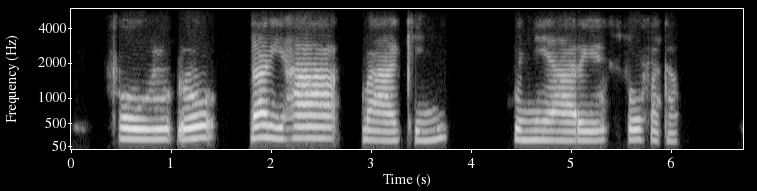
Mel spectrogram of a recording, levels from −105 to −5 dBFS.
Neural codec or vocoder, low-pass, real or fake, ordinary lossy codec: codec, 16 kHz, 4 kbps, FreqCodec, smaller model; 5.4 kHz; fake; Opus, 32 kbps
